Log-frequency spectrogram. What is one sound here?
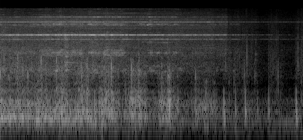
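A steam locomotive hisses loudly nearby and then fades.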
